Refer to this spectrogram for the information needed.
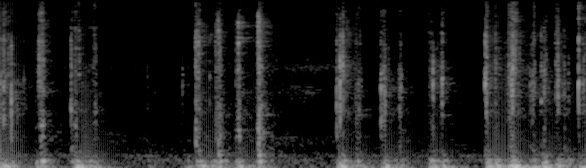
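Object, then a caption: Plastic computer keyboard. Fingertips type on a black plastic RGB backlit gaming keyboard, with single key presses made by the right index finger. Soft, low, thocky key clicks come in quick bursts separated by brief pauses, each tap fading fast.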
